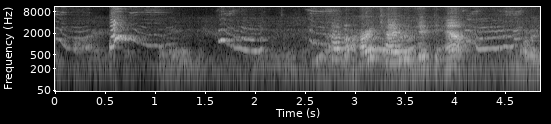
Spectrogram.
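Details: A young male dog, seven weeks old and from his mother's fourth litter, gives a few thin descending whines. Denser overlapping whimpers and yips follow, blurred by background chatter.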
